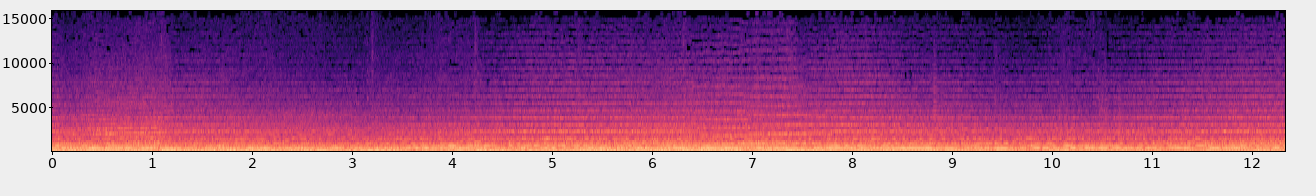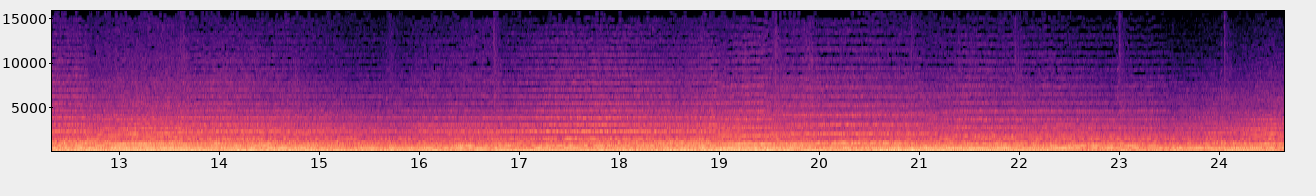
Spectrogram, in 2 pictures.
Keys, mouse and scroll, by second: 0.5 ctrl+z, 11.0 ctrl+z, 11.1 ctrl+s, 12.2 click, 13.4-14.7 typing, 17.7 ctrl+z, 18.7 ctrl+z, 22.1 ctrl+z, 22.3 e, 23.5 click.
